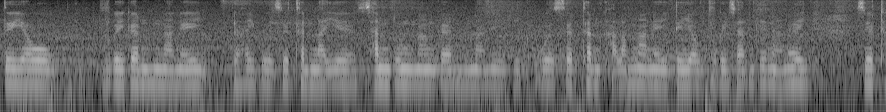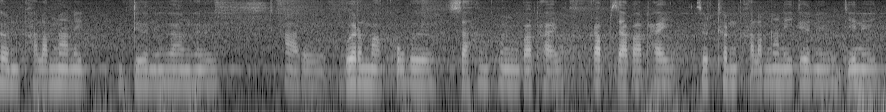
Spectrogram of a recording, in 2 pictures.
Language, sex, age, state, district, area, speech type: Bodo, female, 60+, Assam, Chirang, rural, spontaneous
